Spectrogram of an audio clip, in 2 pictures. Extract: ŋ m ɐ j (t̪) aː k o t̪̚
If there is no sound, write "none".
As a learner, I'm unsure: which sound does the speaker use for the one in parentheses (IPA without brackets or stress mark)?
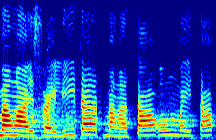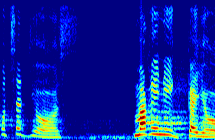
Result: t̪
